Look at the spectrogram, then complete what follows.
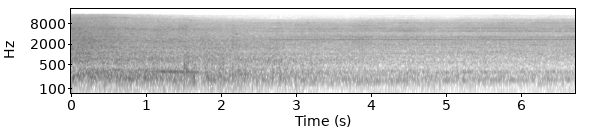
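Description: Ambulance driving past on a call, its loud engine and road noise fading as it pulls away after about two seconds.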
